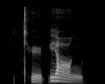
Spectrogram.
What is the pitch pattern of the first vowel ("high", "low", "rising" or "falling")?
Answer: low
